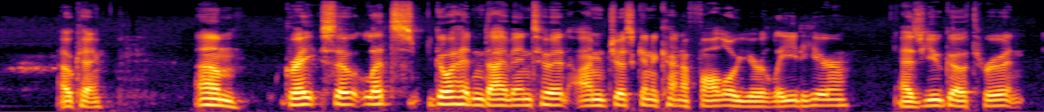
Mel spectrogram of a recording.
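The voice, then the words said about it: Strained, fading hoarse voice. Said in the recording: “I'm losing my voice tonight”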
